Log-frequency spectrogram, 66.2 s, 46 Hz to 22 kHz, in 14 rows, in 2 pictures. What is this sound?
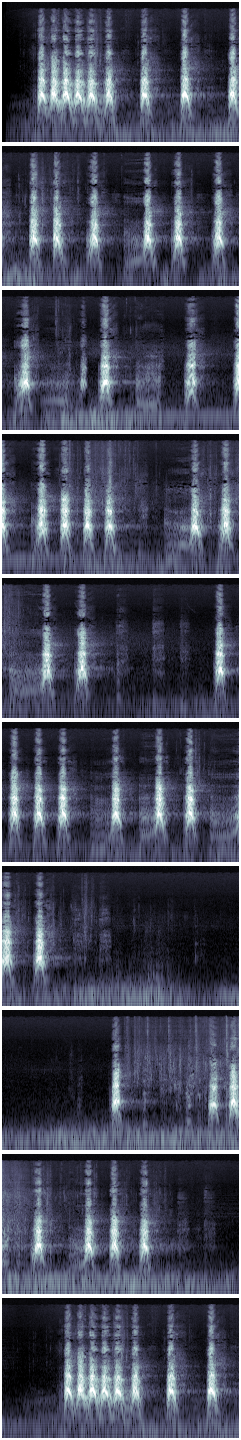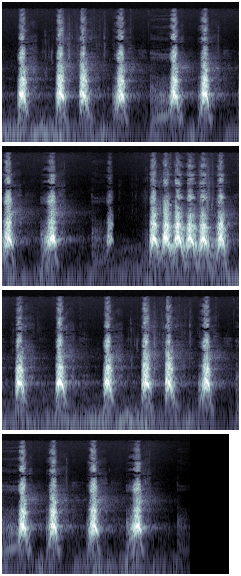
Koira haukkuu / Dog barking, a big dog, exterior (Irish wolfhound)
Iso koira haukkuu ulkona. (Irlanninsusikoira).
Paikka/Place: Suomi / Finland / Vihti, Vanjärvi
Aika/Date: 28.04.1990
